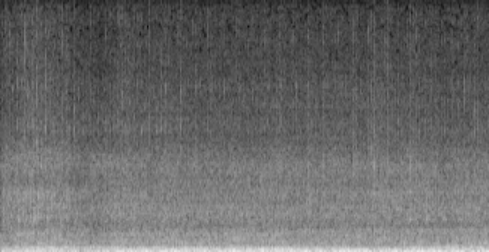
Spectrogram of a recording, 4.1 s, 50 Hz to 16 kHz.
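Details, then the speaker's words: 240 restarted after a destroyed clutch throw-out bearing was replaced and an oil change, owner fearing a blown engine: steady, even idle with a smooth low drone, no ticking; the earlier noise is gone, normal idle. "anymore dude it's not making the note"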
